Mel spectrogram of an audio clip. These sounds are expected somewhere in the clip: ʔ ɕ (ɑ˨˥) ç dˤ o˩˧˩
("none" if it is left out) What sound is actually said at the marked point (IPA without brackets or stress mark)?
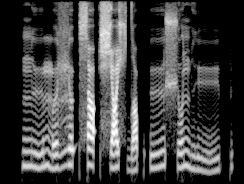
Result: ɑ˨˥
